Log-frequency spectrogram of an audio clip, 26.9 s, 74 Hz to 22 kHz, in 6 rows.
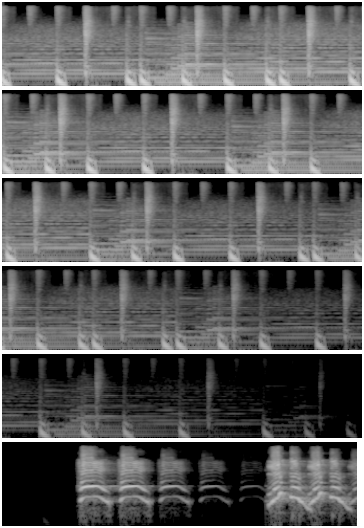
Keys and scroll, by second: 11.8 [, 13.8 ctrl+z, 18.5 [, 18.6 ], 19.8 ], 20.1-20.6 scroll up 2, 20.2 ctrl+z, 20.3 ], 20.6 ctrl+z.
